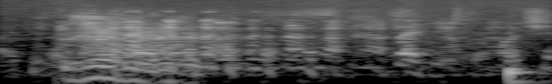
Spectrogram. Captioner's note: laughter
